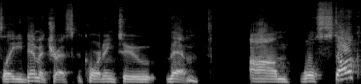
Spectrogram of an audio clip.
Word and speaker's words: Dimitrescu: Resident Evil Village by Lady Dimitrescu, but by the way, the U is silent apparently. It's not Lady Dimitrescu, it's Lady Dimitrescu, according to them.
